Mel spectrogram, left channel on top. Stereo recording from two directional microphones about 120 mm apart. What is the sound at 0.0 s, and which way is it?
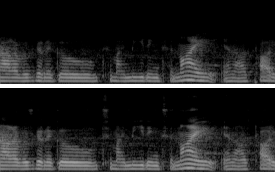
Speech, 25° right (ahead or behind).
